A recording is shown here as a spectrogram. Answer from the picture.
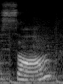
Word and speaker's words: psalm: in the book of psalm okay so that starts with a p when you look it up the p is silent so you don't say it the book of psalm chapter 145 verse 3.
